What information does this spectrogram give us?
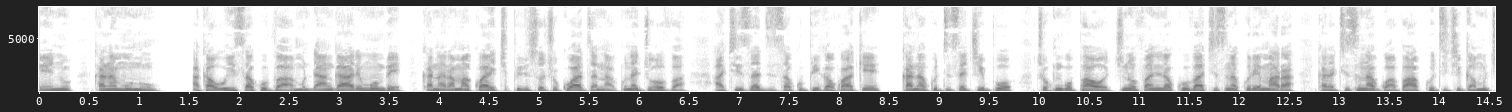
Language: Shona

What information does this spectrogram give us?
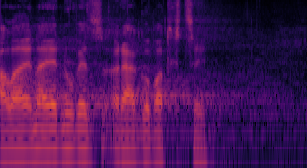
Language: Czech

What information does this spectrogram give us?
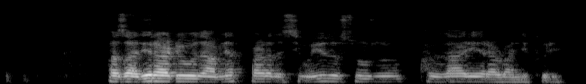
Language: Pashto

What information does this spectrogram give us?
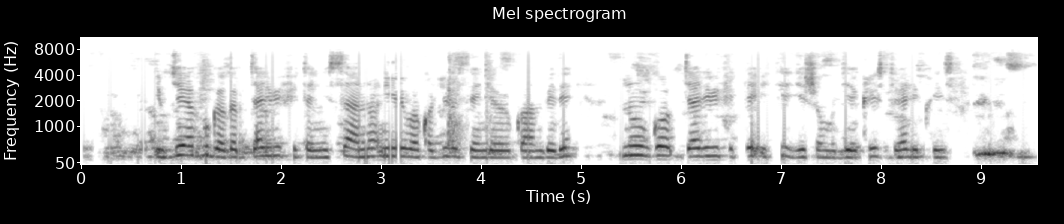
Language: Kinyarwanda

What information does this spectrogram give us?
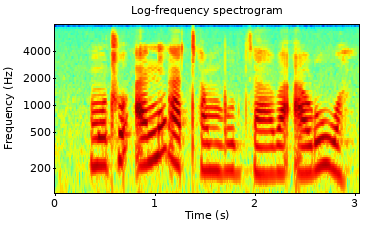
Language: Venda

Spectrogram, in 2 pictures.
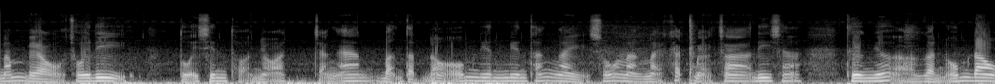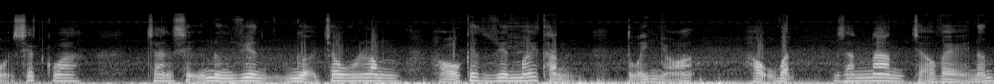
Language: Vietnamese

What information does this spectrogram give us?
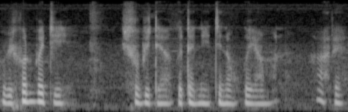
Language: Bodo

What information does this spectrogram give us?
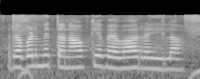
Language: Bhojpuri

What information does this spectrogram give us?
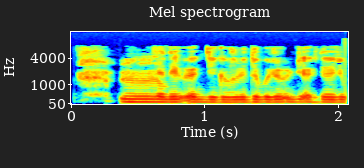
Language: Bangla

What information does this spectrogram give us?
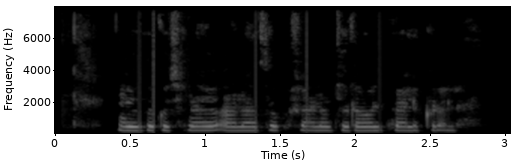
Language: Pashto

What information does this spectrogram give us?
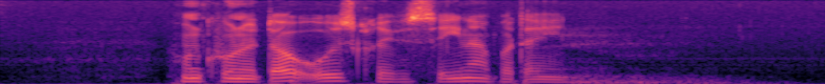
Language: Danish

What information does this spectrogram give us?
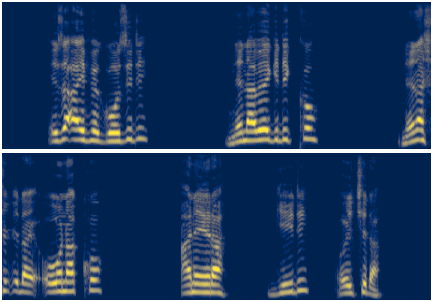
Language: Gamo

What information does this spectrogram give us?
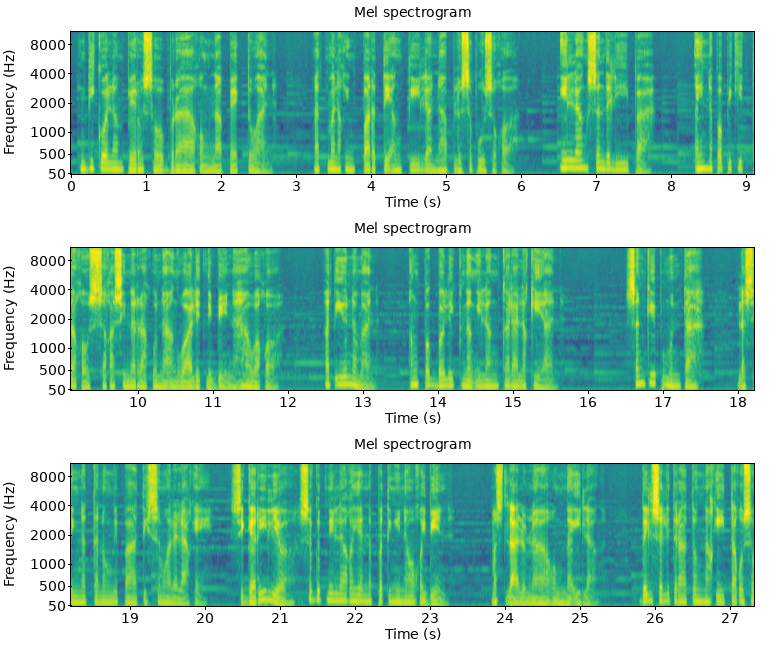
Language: Filipino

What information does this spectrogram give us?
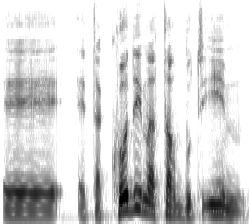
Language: Hebrew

